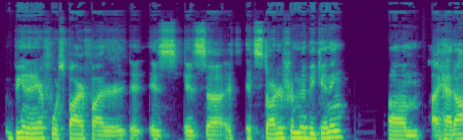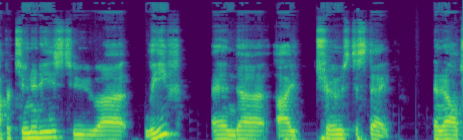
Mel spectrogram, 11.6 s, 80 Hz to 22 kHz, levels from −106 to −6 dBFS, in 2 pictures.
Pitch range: 120-140 Hz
